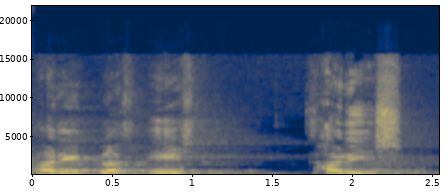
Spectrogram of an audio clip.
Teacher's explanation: अब यहाँ पर देखिए, एक ई, हरि में ई की ध्वनि ह्रस्व है जबकि दूसरे वर्ण में दीर्घ है, तो दोनों मिलकर दीर्घ ई की रचना करते हैं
